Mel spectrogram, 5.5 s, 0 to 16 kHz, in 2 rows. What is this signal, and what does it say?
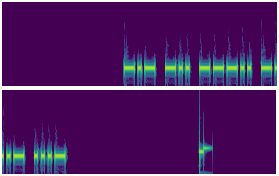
Morse code, heard as a keyed tone, about 36 wpm, 700 Hz. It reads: KD8XV
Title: USA Call Signs - 5 Characters - 3x Character Spacing - 35wpm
